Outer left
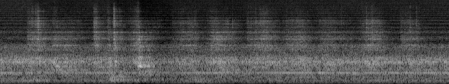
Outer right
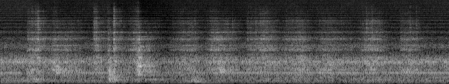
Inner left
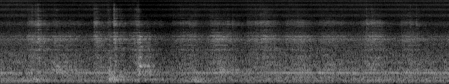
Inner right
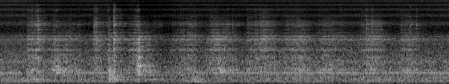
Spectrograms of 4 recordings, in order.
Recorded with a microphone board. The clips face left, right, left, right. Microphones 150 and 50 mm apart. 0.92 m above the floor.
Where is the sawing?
75° right (ahead or behind), 4 m.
